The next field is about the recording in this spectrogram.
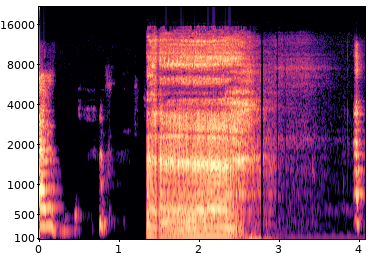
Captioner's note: Malvolio fusses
